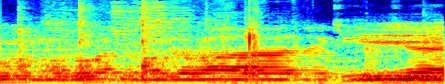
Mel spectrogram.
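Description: Male voice chanting a sustained, slightly wavering devotional line, the loudness dipping briefly near the end.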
